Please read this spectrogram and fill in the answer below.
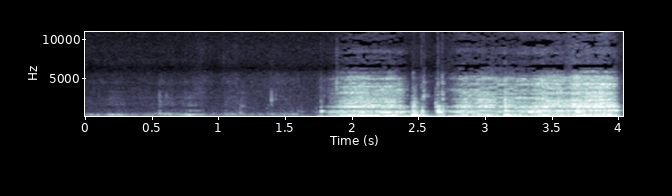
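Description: Near silence for about the first two seconds, then a steady rubbing and scraping as a 1:50 scale diecast model trailer is slid and turned around on a tabletop by hand, with a couple of soft knocks partway through.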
